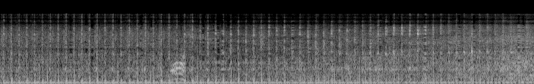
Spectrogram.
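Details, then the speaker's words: 1973 VW Super Beetle air-cooled flat-four idling after valve cover gasket and oil/filter change: an even, regular chuffing beat with steady rhythm and no misfires; normal idle. "not too much noise coming out fantastic can't really feel anything there"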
